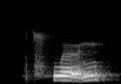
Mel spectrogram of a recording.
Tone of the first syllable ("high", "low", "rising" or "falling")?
low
